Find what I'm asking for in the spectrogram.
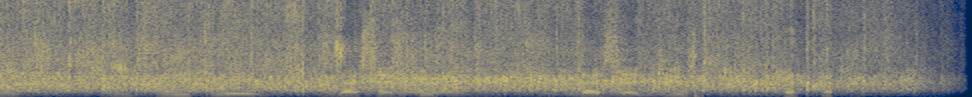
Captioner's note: audience clapping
